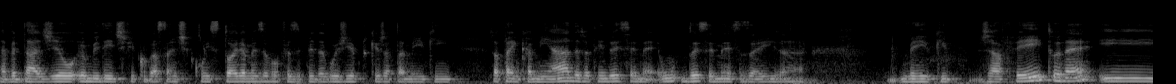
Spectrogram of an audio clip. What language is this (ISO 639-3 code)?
por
